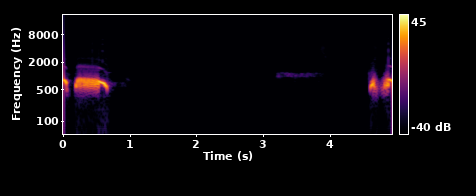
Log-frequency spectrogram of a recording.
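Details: Spotted dove kept as a decoy, calling to lure wild doves: one low, rolling, buzzy coo lasting about half a second, then silence and the start of another coo at the end; no other sounds.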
